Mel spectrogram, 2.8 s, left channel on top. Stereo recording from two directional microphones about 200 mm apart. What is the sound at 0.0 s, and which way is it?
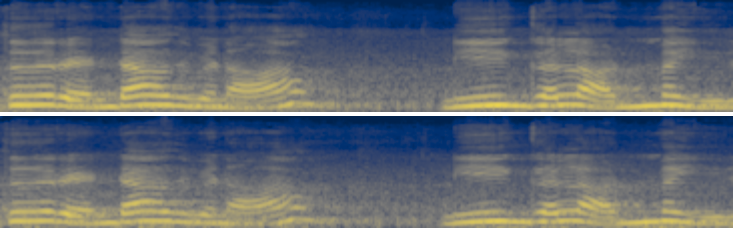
A woman's voice, 25° left (ahead or behind).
